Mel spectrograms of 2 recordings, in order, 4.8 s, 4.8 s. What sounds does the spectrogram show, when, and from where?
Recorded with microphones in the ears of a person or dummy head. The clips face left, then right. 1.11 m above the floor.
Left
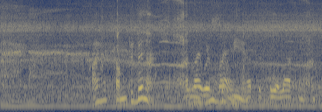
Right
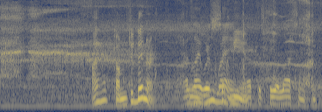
1.4 s a man speaking: 50° right (ahead or behind)
2.7 s a man speaking: 40° right (ahead or behind)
